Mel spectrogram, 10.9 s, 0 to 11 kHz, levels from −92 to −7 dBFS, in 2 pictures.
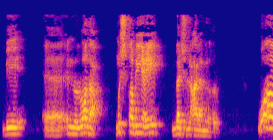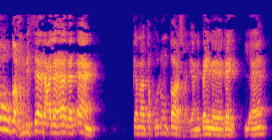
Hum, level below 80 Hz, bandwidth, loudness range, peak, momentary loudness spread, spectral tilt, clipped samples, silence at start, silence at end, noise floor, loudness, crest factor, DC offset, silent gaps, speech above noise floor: none; -70 dBFS; 8 kHz; 5 LU; 0 dBFS; 13 LU; -3.5 dB/octave; under 0.1%; 0.05 s; 0.15 s; -81 dBFS; -17 LUFS; 18 dB; under 0.1%; none; 64 dB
